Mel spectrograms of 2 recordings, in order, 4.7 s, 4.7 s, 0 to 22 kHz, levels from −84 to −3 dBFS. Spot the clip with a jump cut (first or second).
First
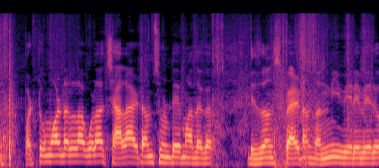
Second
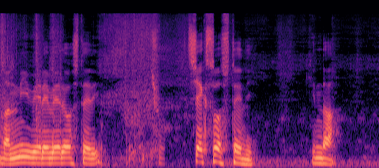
second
